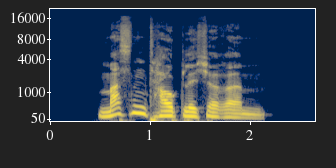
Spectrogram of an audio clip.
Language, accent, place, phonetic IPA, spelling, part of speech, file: German, Germany, Berlin, [ˈmasn̩ˌtaʊ̯klɪçəʁəm], massentauglicherem, adjective, De-massentauglicherem.ogg
- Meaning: strong dative masculine/neuter singular comparative degree of massentauglich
